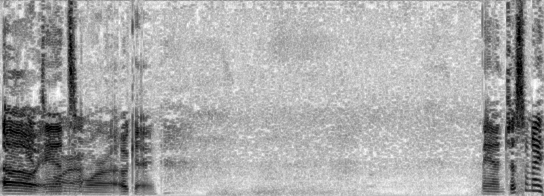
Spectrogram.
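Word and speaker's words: Antimora: Antemora, not Amora. Oh, Antemora.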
